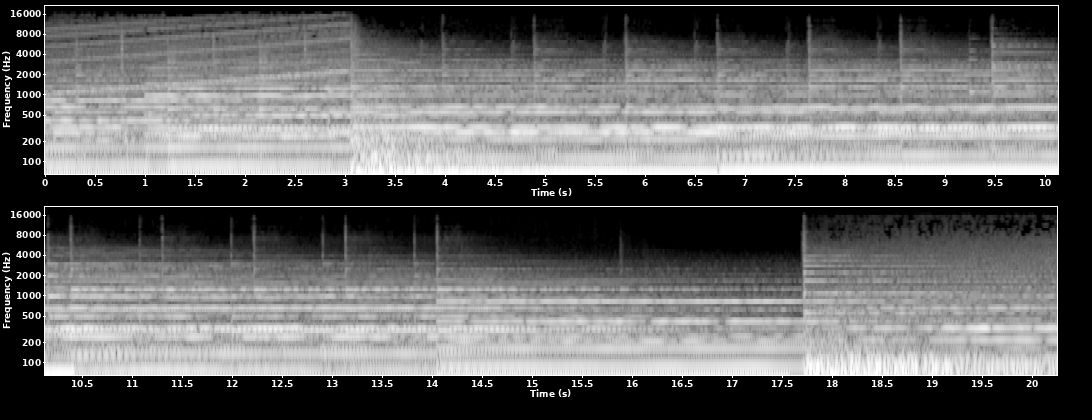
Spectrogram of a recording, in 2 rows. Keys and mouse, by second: 6.0 click, 7.1 click, 8.6-9.7 drag, 10.4 click, 11.9-14.2 middle drag, 15.1-17.0 drag.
